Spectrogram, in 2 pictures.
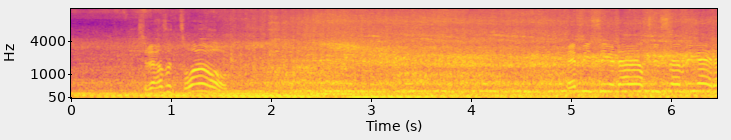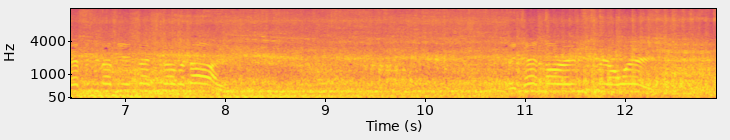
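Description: Train wheels squeal and clatter on the rails.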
